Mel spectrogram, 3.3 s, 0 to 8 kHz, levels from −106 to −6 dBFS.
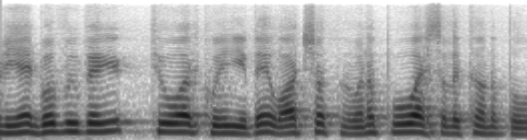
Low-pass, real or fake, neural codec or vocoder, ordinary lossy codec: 7.2 kHz; fake; codec, 16 kHz, 0.5 kbps, FunCodec, trained on Chinese and English, 25 frames a second; none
